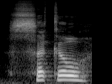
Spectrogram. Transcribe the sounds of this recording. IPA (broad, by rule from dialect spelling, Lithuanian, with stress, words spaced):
sɐˈkɐʊ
